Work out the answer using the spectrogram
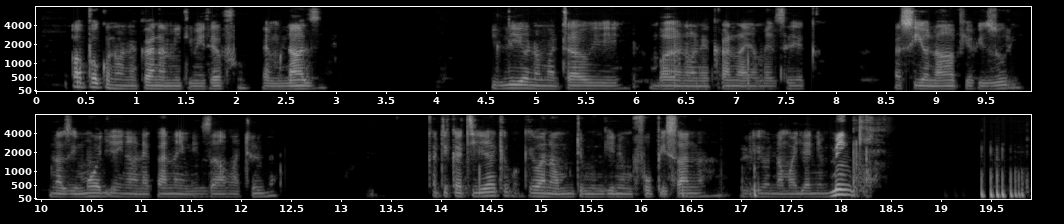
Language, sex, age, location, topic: Swahili, male, 18-24, Mombasa, agriculture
